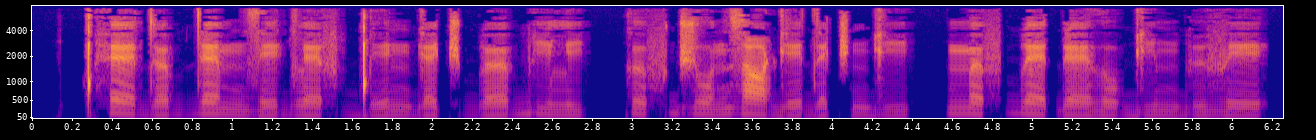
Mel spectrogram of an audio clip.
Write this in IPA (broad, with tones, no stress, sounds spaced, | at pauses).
ǃʰ ɛ˥˨ d œ˩˧ b d ɛ˥˨ m n z e˩˧ ɡ l ɛ˨˩ f ɡ͡ǃ e˩˧ ŋ ɡ ɛ˩˧ t͡ʃ b œ˩˧ b i˥˨ l i˨˩ kː ɵ˥˨ f d͡ʒ o˥˨ n z ɑ˥˨ ɡ e˩˧ d ɛ˩˧ t͡ʃ ŋ ɡ i˩˧ | m œ˥˨ f b ɛ˥˨ ɗ ɛ˨˩ ð o˨˩ ɡ i˩˧ m b ʉ˩˧ v e˨˩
